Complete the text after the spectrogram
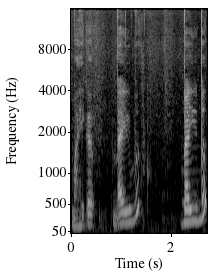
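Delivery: attempted New Orleans accent, rising "Baby". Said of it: "I gotta say baby in the Nola voice".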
